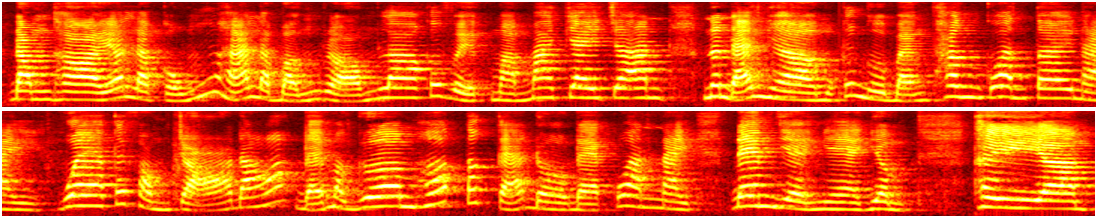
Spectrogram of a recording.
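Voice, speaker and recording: A woman's voice: a little high, lively intonation, measured pace. A woman narrating a ghost story in a chatty way, often speaking directly to her listeners. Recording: echoey room.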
